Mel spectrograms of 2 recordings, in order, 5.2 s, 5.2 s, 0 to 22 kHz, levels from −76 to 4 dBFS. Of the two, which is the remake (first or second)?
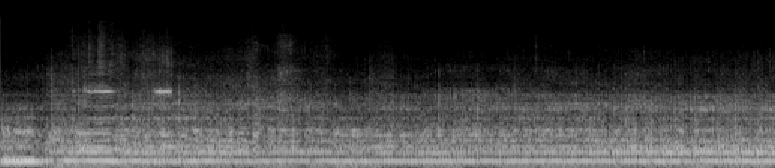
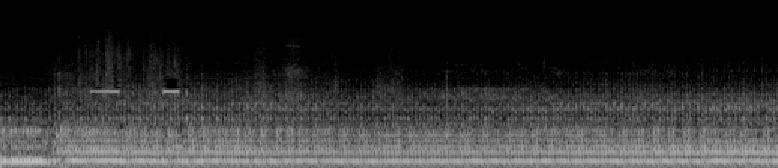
first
